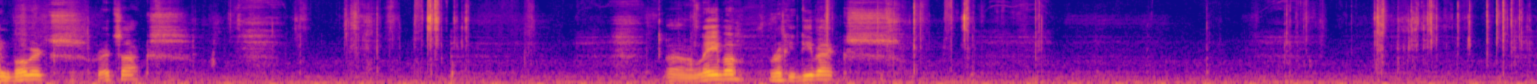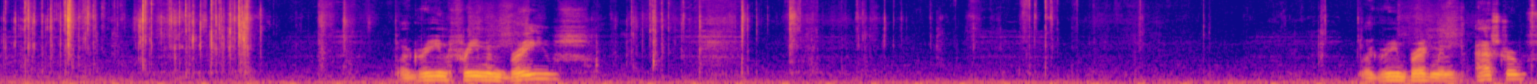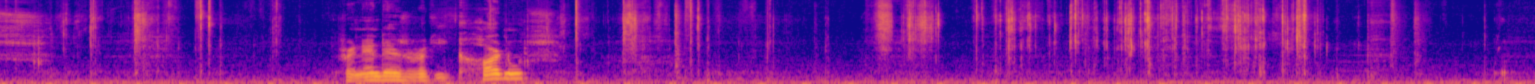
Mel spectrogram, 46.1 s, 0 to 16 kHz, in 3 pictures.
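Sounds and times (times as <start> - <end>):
trading cards crinkling and clicking: 1.9 - 4.8, 7.8 - 10.5, 12.8 - 19.1, 21.3 - 27.5, 30.7 - 33.6, 36.0 - 45.7.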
